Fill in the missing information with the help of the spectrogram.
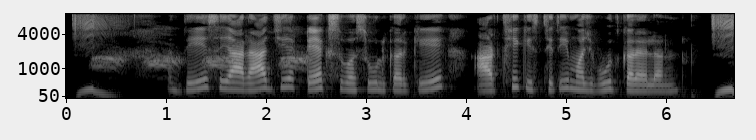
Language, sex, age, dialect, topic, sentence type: Bhojpuri, female, 41-45, Western, banking, statement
